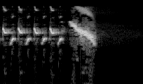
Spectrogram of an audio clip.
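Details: Short burst of European goldfinch song, Granada style, from a 1980s–90s Spanish cassette: five quick high twittering double notes followed by one long, loud, falling buzzy note.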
